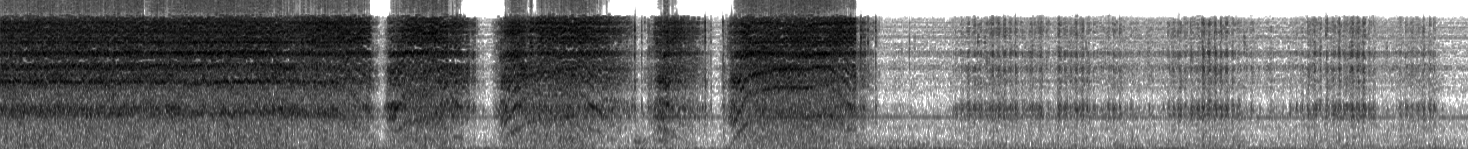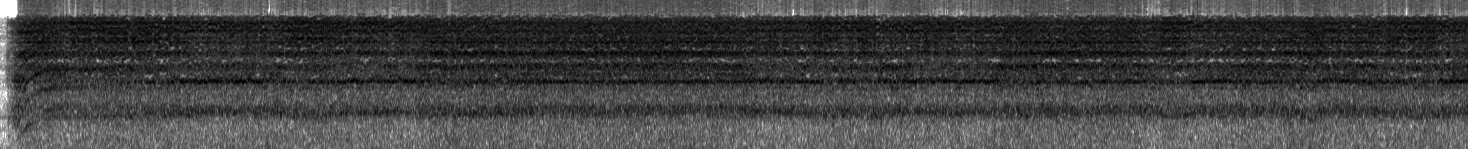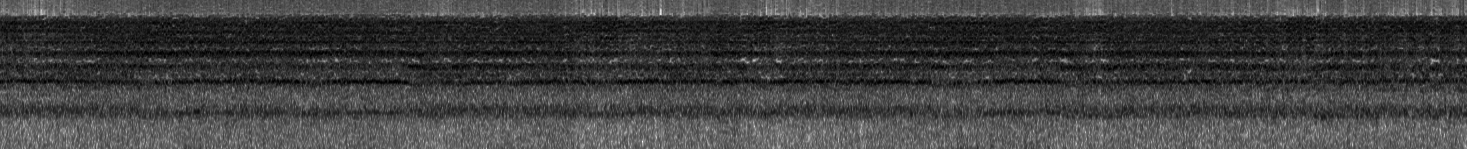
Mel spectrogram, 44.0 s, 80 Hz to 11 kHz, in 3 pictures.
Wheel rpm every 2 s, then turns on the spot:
230, 200, 100, 60, 80, 20, 20, 90, 220, 230, 230, 230, 220, 230, 230, 230, 230, 230, 230, 220, 230, 220.
4-6 8-14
